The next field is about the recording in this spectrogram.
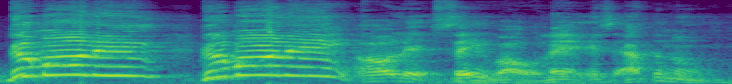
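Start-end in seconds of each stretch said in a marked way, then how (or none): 0.0-1.8 very high, booming morning call; big high-pitched bellow; shouted greeting. Acted. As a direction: holler it out high and loud.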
